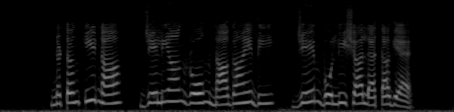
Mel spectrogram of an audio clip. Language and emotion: Dogri, neutral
